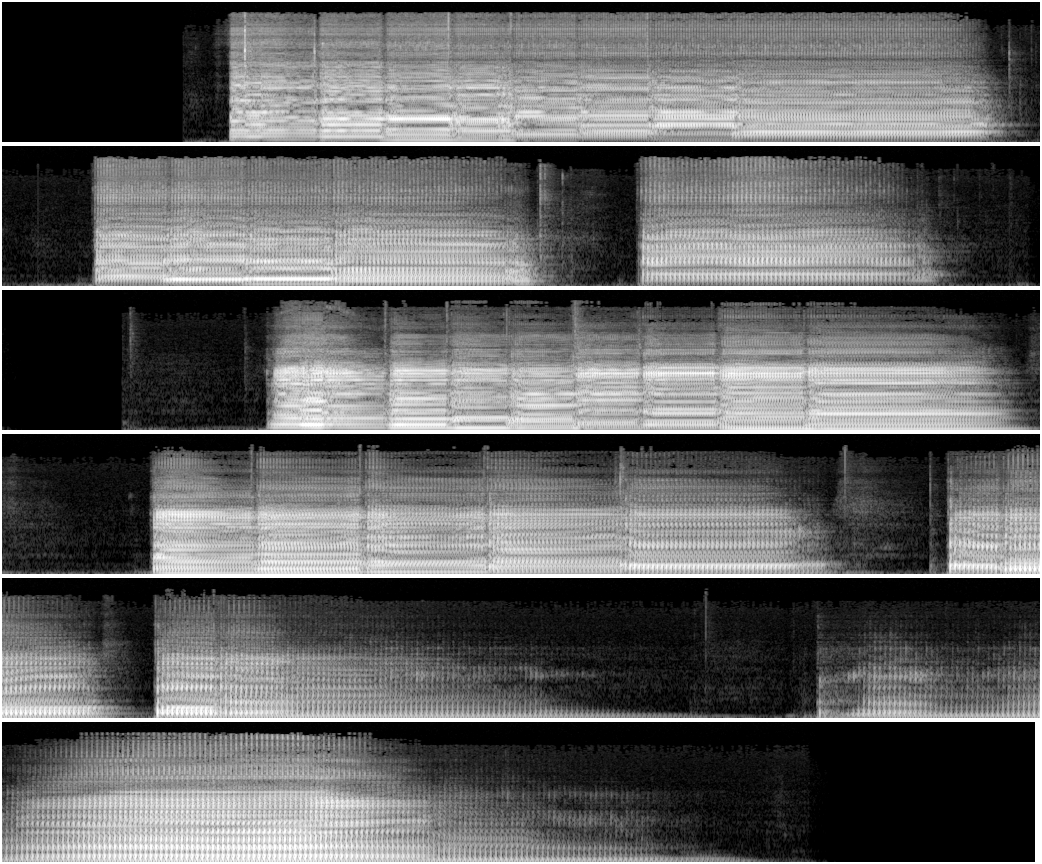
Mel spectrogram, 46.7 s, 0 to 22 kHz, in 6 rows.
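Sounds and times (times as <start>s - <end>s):
contrabassoon: 1.7s - 7.6s, 8.4s - 11.9s, 12.6s - 14.8s, 17.5s - 23.3s, 24.4s - 29.7s, 30.4s - 35.5s, 37.3s - 44.2s.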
